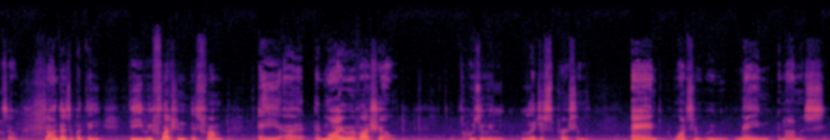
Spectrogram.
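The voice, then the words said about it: Brooklyn accent. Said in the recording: “I'm from Brooklyn and I have a Brooklyn accent”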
